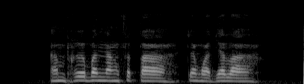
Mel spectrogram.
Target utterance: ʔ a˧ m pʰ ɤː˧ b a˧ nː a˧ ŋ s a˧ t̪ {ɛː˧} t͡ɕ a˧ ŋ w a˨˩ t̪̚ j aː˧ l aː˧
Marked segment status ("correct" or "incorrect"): incorrect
